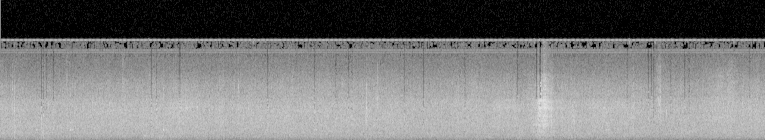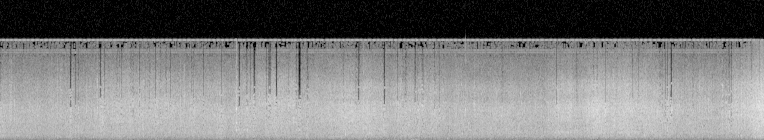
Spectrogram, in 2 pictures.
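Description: Steady rushing noise of wind and choppy lake water on a camcorder's built-in microphone. A short louder gust comes about eleven seconds in, and stronger gusts follow in the last third.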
